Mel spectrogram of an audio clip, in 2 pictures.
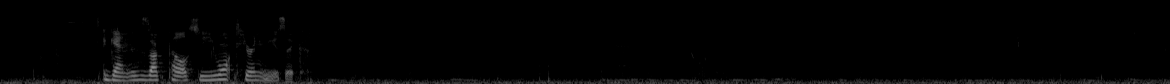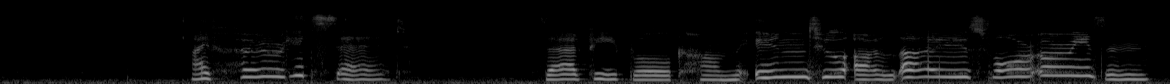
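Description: A teenage girl sings softly close to the microphone, in short bursts with pauses.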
